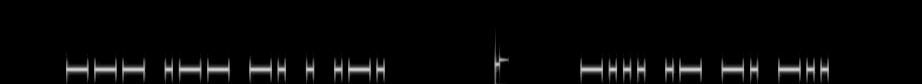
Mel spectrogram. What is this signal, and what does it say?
Morse code, heard as a keyed tone, about 17 wpm, 700 Hz. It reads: OWNER BAND
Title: Sentences from Top 1600 Words - New Word Drill - 17wpm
